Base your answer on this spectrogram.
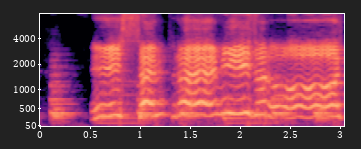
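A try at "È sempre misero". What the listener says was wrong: It's è sempre, not e sempre. è. È sempre. È sempre. So open that vowel.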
